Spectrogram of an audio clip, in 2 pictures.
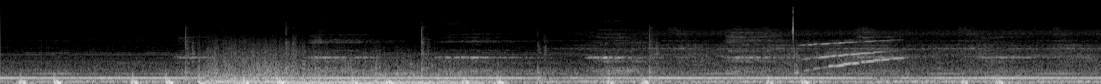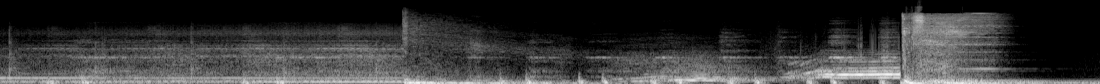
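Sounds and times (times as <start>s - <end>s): electrical hum with throbbing pulses: 0.0s - 22.0s
heavy thuds: 1.4s - 7.0s
loud burst of noise: 1.9s - 5.8s
short rising whine: 7.9s - 9.4s.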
